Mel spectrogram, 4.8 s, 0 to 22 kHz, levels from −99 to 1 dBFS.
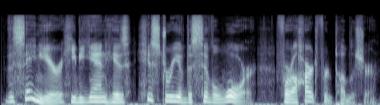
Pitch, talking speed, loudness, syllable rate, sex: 140 Hz, 190 wpm, -17 LUFS, 5.1 syllables/s, male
